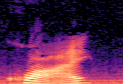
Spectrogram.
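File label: "kuai" third tone, chinese, voice pinyin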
